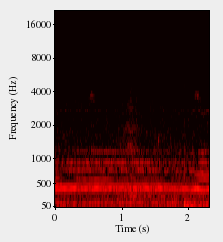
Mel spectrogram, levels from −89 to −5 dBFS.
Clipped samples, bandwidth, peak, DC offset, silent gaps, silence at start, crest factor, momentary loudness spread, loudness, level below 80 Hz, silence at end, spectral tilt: under 0.1%; 16 kHz; -48 dBFS; under 0.1%; none; 0 s; 14 dB; 2 LU; -62 LUFS; -72 dBFS; 0 s; -5.5 dB/octave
